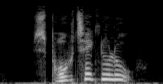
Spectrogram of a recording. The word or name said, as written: sprogteknolog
